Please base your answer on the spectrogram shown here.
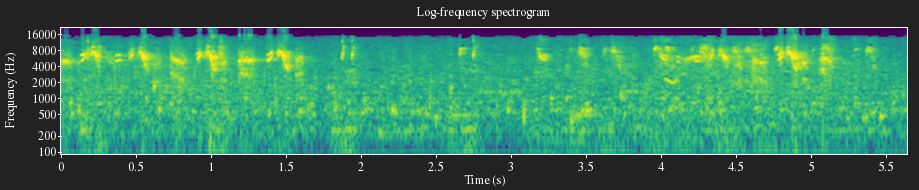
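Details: Red-pileated finch, a female singing in male fashion as she warms up, gives quick, high, sharp chirps in rapid clusters at the start and end, with quieter scattered notes between, over constant watery hiss.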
